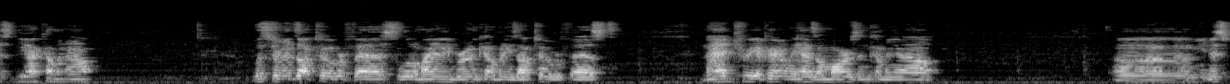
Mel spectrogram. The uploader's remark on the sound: The One With the Terrible Audio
